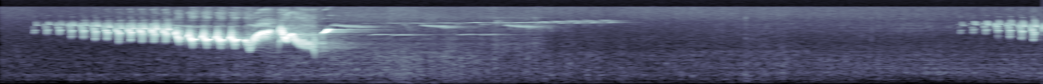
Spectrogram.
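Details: Common chaffinch singing one full phrase. A quick descending run of repeated notes speeds up and ends in a sharp, swooping flourish. A long pause follows, then the next phrase starts at the very end.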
